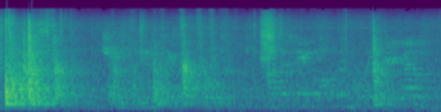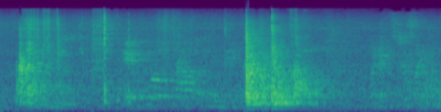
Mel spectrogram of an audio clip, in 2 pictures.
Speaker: you hear it dinging that's hammer on Dolly that's what you want trying to slowly raise that M that material up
